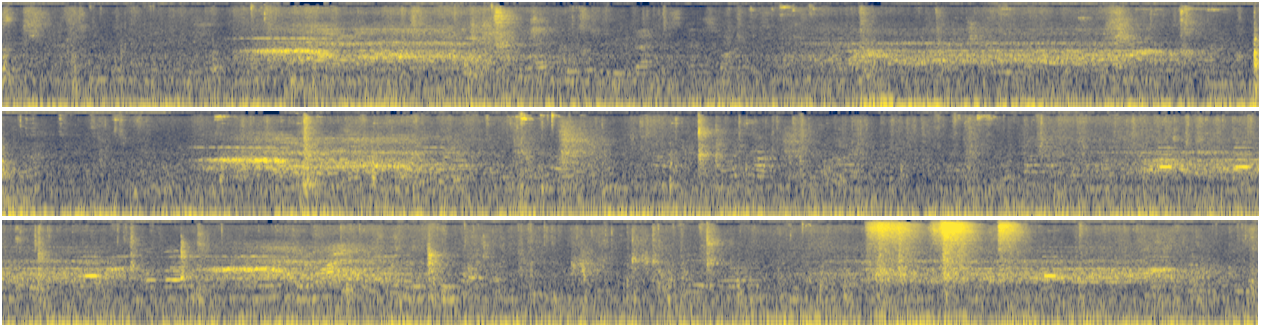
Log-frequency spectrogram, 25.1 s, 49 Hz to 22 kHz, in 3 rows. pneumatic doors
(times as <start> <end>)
1.2 3.9, 5.0 12.4, 15.2 20.1, 22.0 25.1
